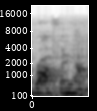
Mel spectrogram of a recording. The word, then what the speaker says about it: Roi Fainéant: the inaugural edition of the raffanya book club yes that is how you say the name of the press believe it or not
